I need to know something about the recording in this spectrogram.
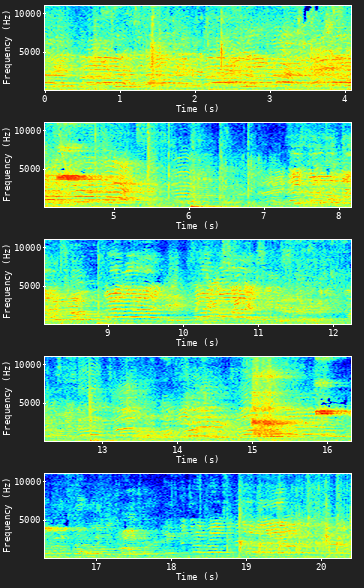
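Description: A crowd of spectators chatters in an echoing gym.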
